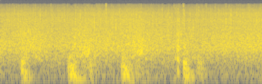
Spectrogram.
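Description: Footsteps thud on grass and dirt.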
